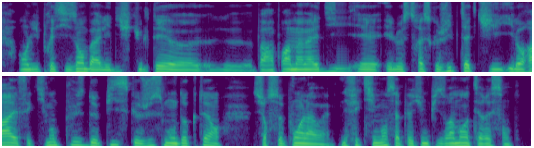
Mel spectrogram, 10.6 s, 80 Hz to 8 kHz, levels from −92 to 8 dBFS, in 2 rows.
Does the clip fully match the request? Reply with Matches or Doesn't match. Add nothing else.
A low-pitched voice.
Matches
